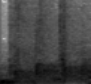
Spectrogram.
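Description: Schoolchildren at an Indonesian elementary school Ramadan program clap in a quick rhythmic burst during a group chant, a short loud patter of many small hands with voices mixed in.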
